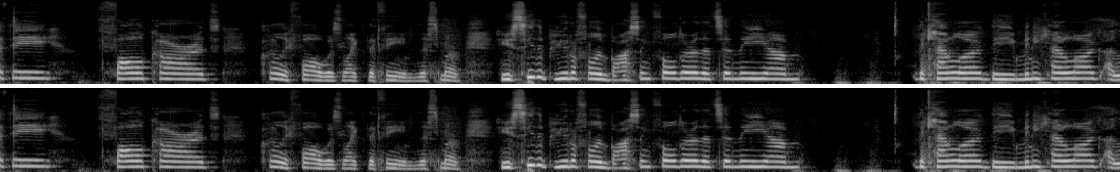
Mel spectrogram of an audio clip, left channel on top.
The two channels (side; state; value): both; identical; correlation 1.00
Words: fall cards. Clearly fall was like the theme this month. Do you see the beautiful embossing folder that's in the catalog, the mini catalog? I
